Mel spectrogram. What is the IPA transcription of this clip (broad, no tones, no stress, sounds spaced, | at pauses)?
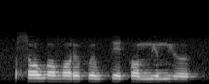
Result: s ɔ w ɔ β ɔ ɾ ɵ p ɵ w k e k ɔ mʲ ə mʲ ɵ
